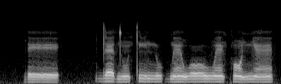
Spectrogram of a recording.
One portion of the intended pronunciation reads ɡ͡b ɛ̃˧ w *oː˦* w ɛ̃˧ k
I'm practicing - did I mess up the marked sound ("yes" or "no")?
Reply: no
